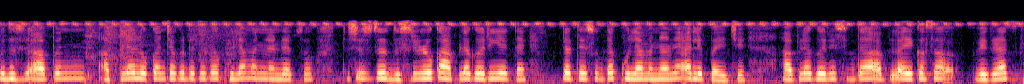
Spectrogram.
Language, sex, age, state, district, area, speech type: Marathi, female, 18-30, Maharashtra, Wardha, rural, spontaneous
